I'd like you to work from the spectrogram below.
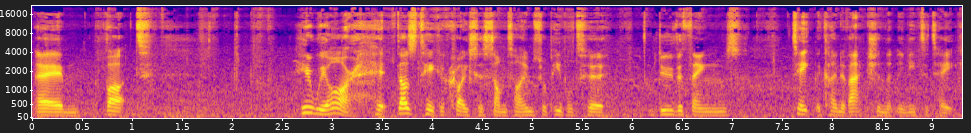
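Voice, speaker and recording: Standing outdoors on a coast, a middle-aged vlogger from Scotland muses aloud in a personal monologue, his mid-range voice slow and sincere. Frequent pauses and ums break up his speech. Passing vehicles and other outdoor noise can be heard behind him.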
